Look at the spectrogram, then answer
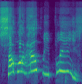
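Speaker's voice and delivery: mock terrified scream. Retelling hearing a girl in the hallway, imitating a terrified scream. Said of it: "a girl's voice just come out and screaming".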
